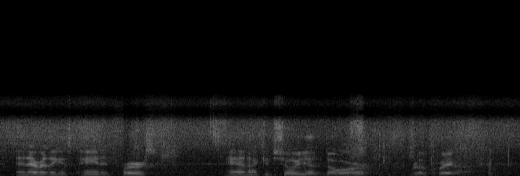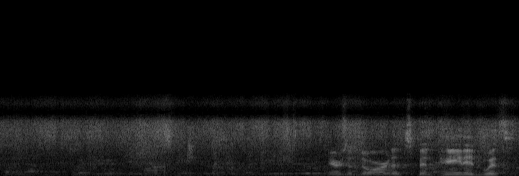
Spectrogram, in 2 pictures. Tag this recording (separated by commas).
Speech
